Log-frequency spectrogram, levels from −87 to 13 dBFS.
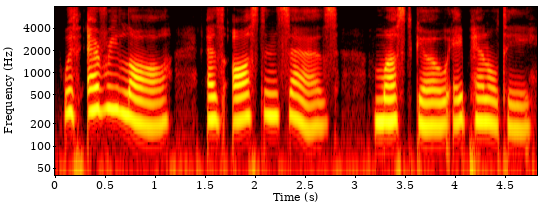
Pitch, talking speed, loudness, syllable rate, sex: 225 Hz, 125 wpm, -17 LUFS, 3.9 syllables/s, female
